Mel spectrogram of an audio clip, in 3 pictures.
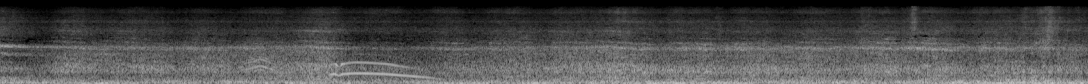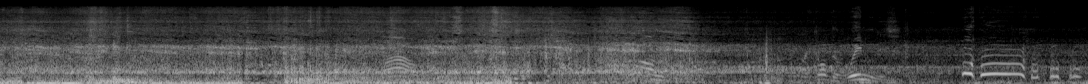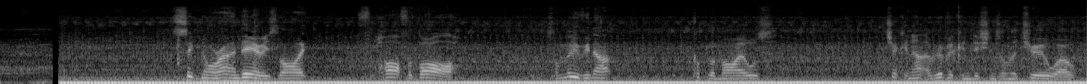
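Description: A Class 66 diesel freight locomotive hauling container wagons passes close by, a steady loud rumble of the train that fades away after about eighteen seconds. About two-thirds of the way through it cuts to a steady low engine hum of a narrowboat under way, with high chirps over it.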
